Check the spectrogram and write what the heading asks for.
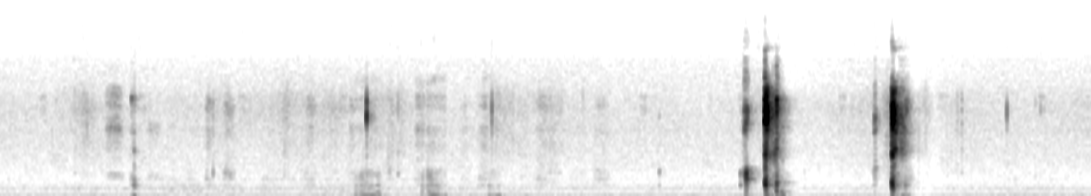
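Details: Three-week-old young animal sneezing: two short, sharp sneezes against a steady low room hum, with faint snuffling sounds earlier.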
